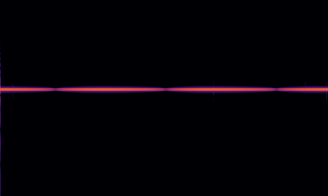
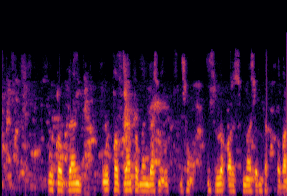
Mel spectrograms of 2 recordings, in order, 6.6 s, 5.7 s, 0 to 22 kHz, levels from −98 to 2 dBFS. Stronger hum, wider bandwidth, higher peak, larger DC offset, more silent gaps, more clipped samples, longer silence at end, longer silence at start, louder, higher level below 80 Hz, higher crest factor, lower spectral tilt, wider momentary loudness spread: neither; second, 3.6 kHz vs 7.2 kHz; second, -32 dBFS vs -2 dBFS; neither; neither; neither; about the same, 0 s vs 0 s; about the same, 0 s vs 0.05 s; second, -34 LUFS vs -18 LUFS; second, under -90 dBFS vs -60 dBFS; second, 6 dB vs 16 dB; second, 0 dB/octave vs -8 dB/octave; second, 14 LU vs 19 LU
